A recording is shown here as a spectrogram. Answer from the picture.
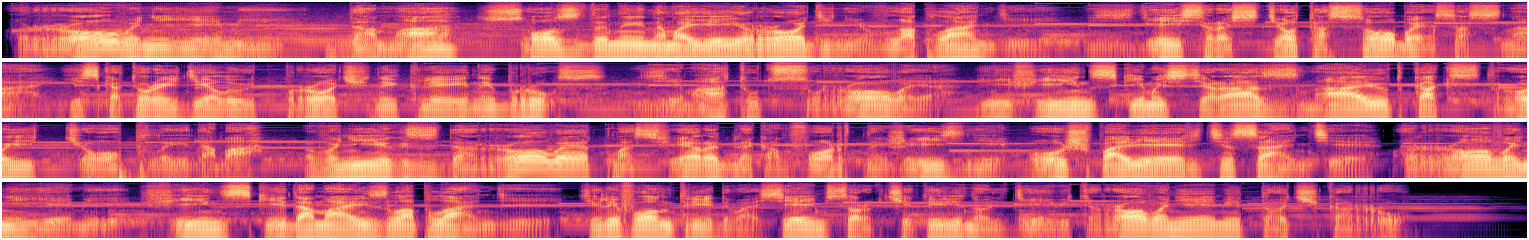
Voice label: Santa Claus (Radio ad)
